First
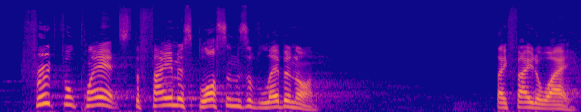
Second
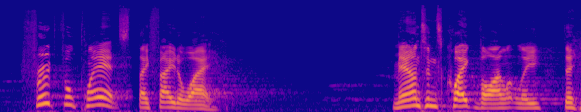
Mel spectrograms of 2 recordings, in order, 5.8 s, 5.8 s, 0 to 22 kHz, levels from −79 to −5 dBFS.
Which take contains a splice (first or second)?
second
